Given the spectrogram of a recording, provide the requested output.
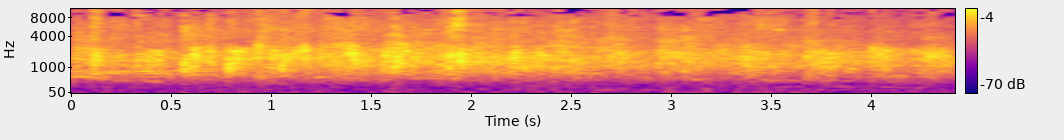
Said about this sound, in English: I'm not sure if that's a round of applause for them or the motorways, I can't tell.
